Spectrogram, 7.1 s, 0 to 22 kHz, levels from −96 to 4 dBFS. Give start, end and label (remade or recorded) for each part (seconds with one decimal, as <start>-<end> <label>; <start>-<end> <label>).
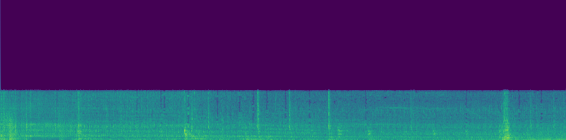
0.0-0.9 remade; 0.9-7.1 recorded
